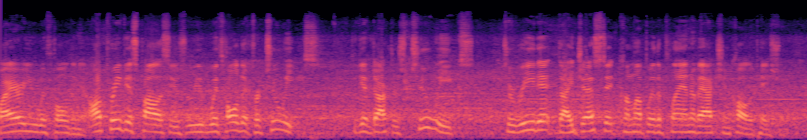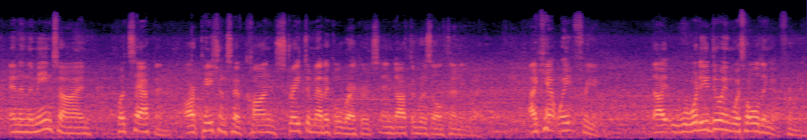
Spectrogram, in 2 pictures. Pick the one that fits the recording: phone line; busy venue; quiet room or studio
busy venue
